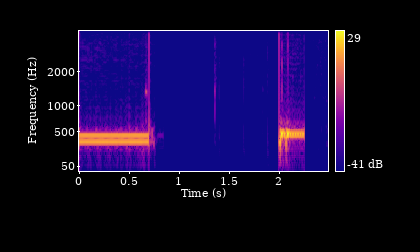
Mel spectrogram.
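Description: Telephone tone sounds while a call is being transferred: a steady mid-pitched tone runs for under a second, stops, then returns as a shorter burst after a silent pause.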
